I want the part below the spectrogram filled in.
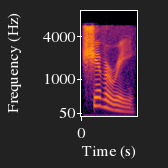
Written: shivery

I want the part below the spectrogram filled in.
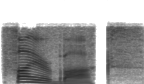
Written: firebox

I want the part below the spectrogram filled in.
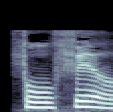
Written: fulfillable

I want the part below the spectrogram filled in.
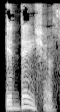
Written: edaciousness

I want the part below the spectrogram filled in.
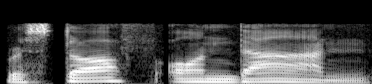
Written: Rostov-on-Don

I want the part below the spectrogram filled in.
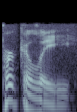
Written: perkily

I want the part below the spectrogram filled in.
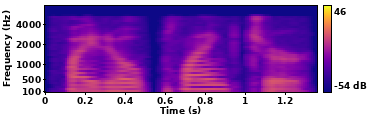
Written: phytoplankter

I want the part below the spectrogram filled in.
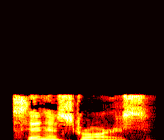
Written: sinistrorse

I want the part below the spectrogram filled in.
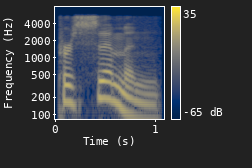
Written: persimmon

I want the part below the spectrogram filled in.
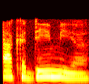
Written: academia

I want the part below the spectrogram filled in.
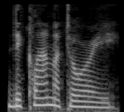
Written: declamatorily

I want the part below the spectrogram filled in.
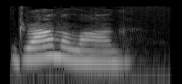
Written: dramalogue

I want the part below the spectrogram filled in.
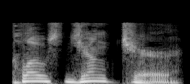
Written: close juncture

